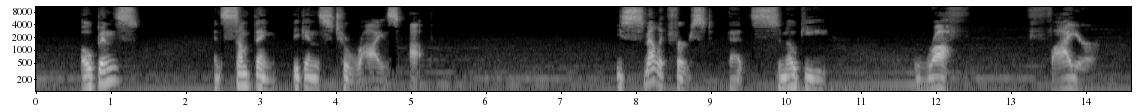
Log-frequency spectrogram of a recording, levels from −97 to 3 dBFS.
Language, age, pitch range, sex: English, 20-39, 75-110 Hz, male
